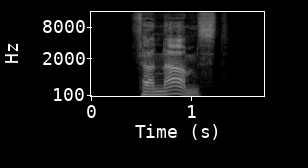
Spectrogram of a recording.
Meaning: second-person singular preterite of vernehmen
- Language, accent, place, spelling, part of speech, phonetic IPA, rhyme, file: German, Germany, Berlin, vernahmst, verb, [ˌfɛɐ̯ˈnaːmst], -aːmst, De-vernahmst.ogg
